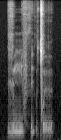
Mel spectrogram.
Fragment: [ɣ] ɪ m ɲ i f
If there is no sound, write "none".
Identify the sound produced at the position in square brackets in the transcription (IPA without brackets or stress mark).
ɣ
